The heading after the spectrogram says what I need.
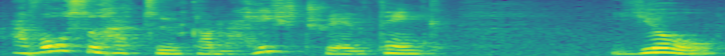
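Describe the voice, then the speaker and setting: A woman's voice: lowish voice, lively intonation, normal speed, a little mellow. A woman from France talking earnestly to camera as a vlogger, reading statistics and then speaking freely. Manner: earnest and emphatic, with restarts when speaking freely. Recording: roomy sound with faint background noise.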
